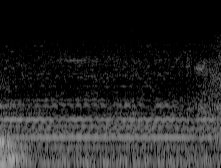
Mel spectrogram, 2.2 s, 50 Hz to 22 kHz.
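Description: Faint steady hum of a Wahl Arco cordless clipper with a number 30 blade, edging the hair along a cocker spaniel's lip line.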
